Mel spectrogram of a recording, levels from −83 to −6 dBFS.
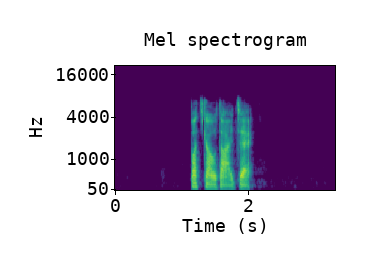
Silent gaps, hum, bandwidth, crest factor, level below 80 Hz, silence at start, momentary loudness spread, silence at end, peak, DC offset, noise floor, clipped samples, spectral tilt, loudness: none; none; 8 kHz; 22 dB; -64 dBFS; 1.15 s; 5 LU; 1.25 s; -2 dBFS; under 0.1%; -84 dBFS; under 0.1%; -2.5 dB/octave; -20 LUFS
